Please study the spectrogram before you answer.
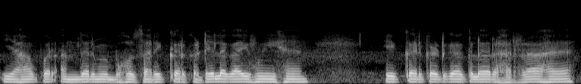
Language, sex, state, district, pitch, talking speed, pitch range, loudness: Hindi, male, Jharkhand, Palamu, 120 Hz, 165 wpm, 120-125 Hz, -15 LUFS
